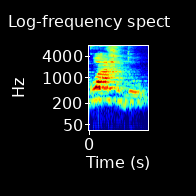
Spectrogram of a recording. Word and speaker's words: guardo: aí eu tenho a palavra guardo o é pronunciado né então quando eu venho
